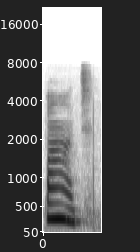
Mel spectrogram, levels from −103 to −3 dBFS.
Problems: none marked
